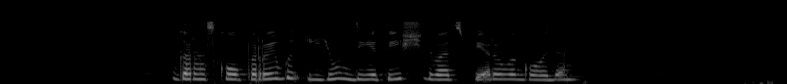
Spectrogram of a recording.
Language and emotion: Russian, neutral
